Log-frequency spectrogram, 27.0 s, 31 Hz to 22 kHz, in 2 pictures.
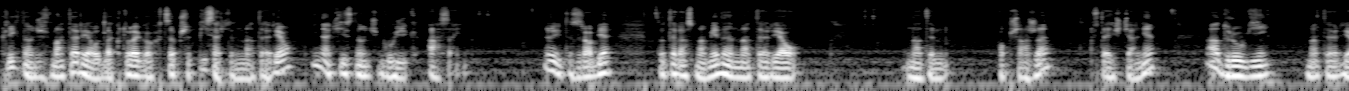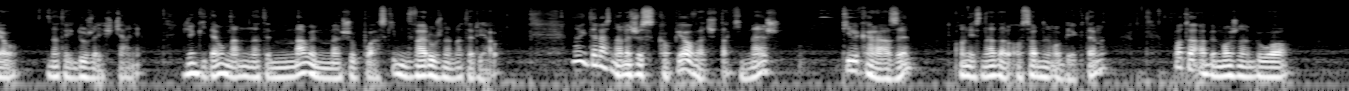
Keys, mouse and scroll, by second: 0.4 click, 2.1 z, 4.7 click, 7.2-8.6 middle drag, 8.6-10.2 right drag, 12.0-12.6 scroll down 1, 12.6-14.3 middle drag, 13.8-15.4 right drag, 14.3 Tab, 14.7-17.6 middle drag, 17.8-20.1 middle drag, 20.2 KP_1, 25.0 g, 25.0 shift+d.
